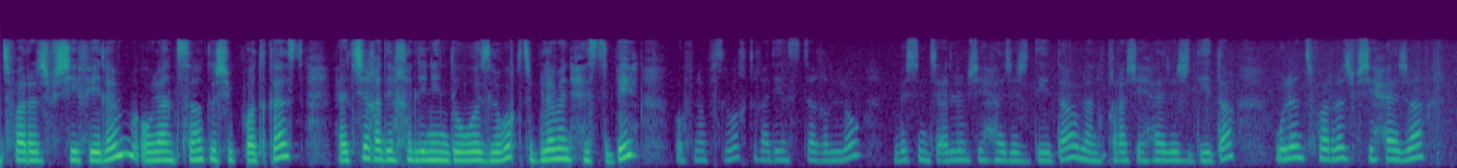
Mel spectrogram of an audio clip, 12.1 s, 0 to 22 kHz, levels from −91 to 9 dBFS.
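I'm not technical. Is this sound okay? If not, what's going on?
No. From 6.02 seconds to the end, the voice and background noise slowly swell louder together. That's automatic gain rising: the talker moved away at about five and a half seconds, so the system gradually turned itself up.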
